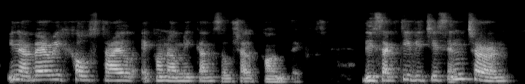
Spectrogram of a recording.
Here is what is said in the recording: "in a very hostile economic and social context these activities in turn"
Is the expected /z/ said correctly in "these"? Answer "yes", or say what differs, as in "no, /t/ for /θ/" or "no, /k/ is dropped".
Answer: no, /s/ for /z/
